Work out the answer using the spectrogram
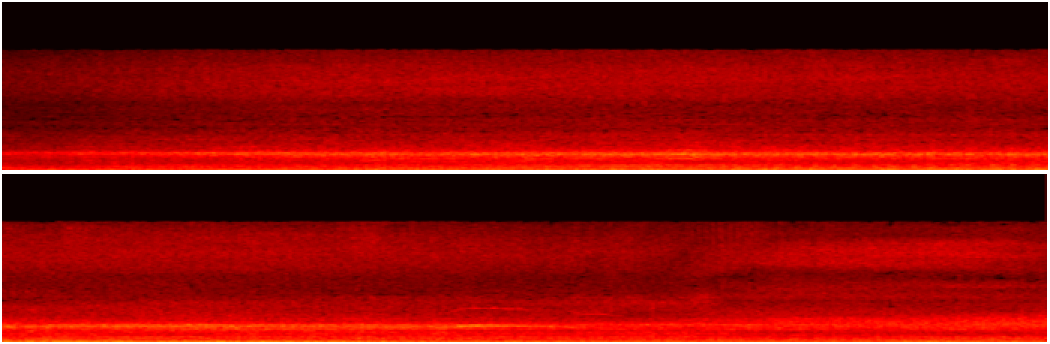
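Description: SEPTA Regional Rail electric multiple-unit train passing: a steady rumble of wheels on rail with a thin high whine. It builds over the first few seconds and eases a little near the end.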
